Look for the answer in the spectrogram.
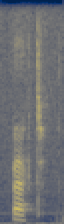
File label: "bet", English; verb tr conj (bet/bet/betting); apostar; jugar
